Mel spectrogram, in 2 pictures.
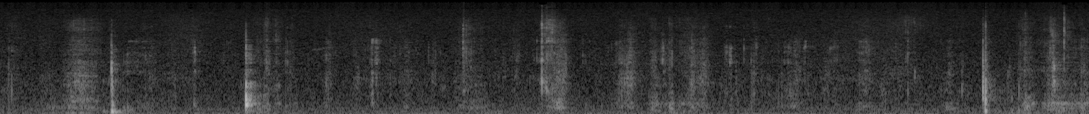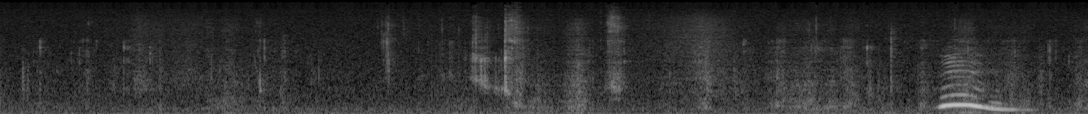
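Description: Biting and chewing through Walmart foods during a mukbang, with quiet, intermittent crunches and mouth sounds spread irregularly over a hushed background, ending in a brief louder burst.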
